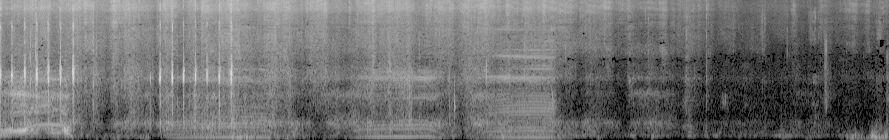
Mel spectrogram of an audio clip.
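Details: Holstein heifers from San Pedro de los Milagros and San Roque, Antioquia, kept with Jerhol heifers twelve months and older. Three long, deep, nasal moos come in sequence, each lasting one to two seconds, with sharp clicking taps early on, then quiet.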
